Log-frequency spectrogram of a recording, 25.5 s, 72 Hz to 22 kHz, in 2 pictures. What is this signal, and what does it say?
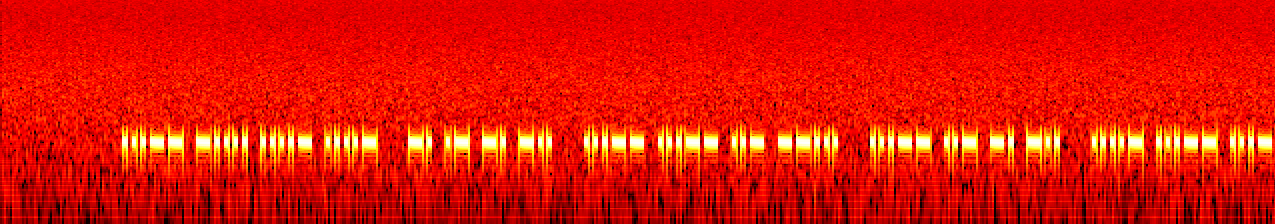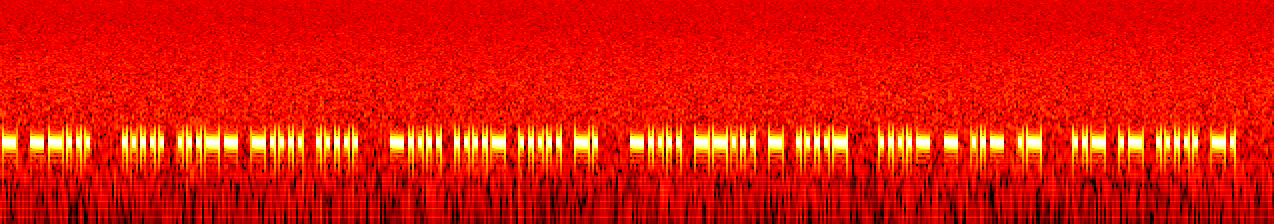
Morse code (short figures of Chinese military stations), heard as a keyed tone, machine-sent, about 26 wpm, 580 Hz. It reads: 3644 9198 3327 3298 4337 5365 6459 6704 4021 2159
